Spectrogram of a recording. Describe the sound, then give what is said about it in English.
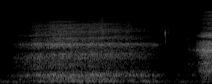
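A slow, deep breath during a guided relaxation exercise. The long, soft, airy breath lasts well over a second and is faint, followed by a short pause and another brief breathy sound. “Take another deep breath.”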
